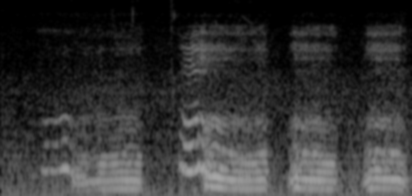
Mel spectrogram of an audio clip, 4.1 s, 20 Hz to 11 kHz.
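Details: Dogs at the first meeting of Ddaeng Chil, a Rottweiler, and Gom-E, a Jindo mix puppy, in Jeju-do, South Korea, on 9 October 2015: four short whines, each sliding downward from a higher start to a lower held tone, indoors.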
